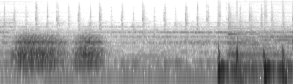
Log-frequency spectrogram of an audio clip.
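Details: Simulated heart sounds from a CaRE cardiovascular and respiratory examination training manikin, played through a LimbPAD stethoscope: low thumps in the final seconds over soft background music.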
